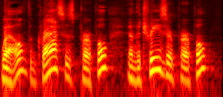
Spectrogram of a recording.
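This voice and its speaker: Man acting a bright-spirited, high-pitched storybook boy. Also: big pitch swings, moderate pace, breathy edge, heavily acted. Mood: explaining. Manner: eager, matter-of-fact explaining. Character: confident, explaining farm boy, proud and adventurous.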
